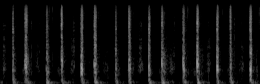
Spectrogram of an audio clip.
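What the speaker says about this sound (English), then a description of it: "Rachel, add the horse sound effects." A horse clip-clop sound effect of hooves, a fast regular series of sharp knocks, loud and close, running steadily without talk.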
